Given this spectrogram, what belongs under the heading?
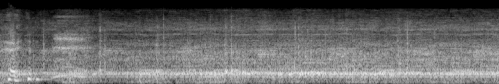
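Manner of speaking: breathless wheezy laugh; long airless wheeze of laughter; wheezing silent laugh. Real, not acted.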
